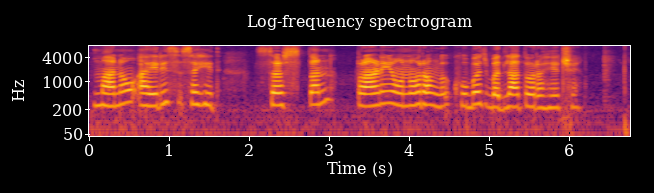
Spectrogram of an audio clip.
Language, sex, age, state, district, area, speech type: Gujarati, female, 18-30, Gujarat, Surat, urban, read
